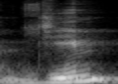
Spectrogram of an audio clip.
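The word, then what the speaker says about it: جيم: উচ্চারণ পারবেন আর এটা জিম জিহবার মধ্যখান উপরের তলার সঙ্গে লাগিয়ে আমরা উচ্চারণ করব জিম এরকম ভাবে আমার সাথে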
